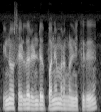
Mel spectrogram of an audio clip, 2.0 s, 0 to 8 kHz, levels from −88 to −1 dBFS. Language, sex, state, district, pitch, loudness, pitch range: Tamil, male, Tamil Nadu, Kanyakumari, 105 Hz, -18 LUFS, 95-115 Hz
